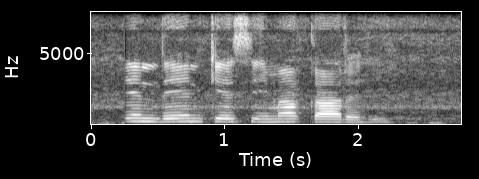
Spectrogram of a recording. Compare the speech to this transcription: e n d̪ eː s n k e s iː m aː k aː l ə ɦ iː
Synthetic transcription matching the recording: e n d̪ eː n k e s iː m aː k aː ɾ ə ɦ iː

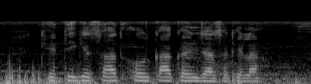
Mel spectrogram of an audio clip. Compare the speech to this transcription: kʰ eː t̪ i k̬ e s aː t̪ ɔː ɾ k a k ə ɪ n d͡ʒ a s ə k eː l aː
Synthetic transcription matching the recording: kʰ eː t̪ i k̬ e s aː t̪ʰ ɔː ɾ k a k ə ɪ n d͡ʒ a s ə k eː l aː

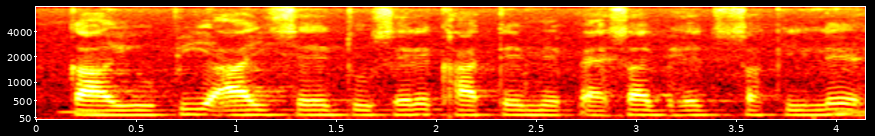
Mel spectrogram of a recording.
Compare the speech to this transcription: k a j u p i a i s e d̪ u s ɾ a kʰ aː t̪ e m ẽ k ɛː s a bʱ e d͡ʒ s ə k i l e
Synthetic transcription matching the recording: k a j u p i a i s e d̪ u s ɾ e kʰ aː t̪ e m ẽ p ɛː s a bʱ e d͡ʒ s ə k i l e

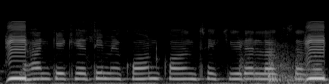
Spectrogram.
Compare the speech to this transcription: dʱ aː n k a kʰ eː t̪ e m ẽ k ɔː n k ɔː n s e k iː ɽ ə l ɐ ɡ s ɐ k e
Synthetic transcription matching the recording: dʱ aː n k e kʰ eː t̪ i m ẽ k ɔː n k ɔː n s e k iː ɽ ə l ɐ ɡ s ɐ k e

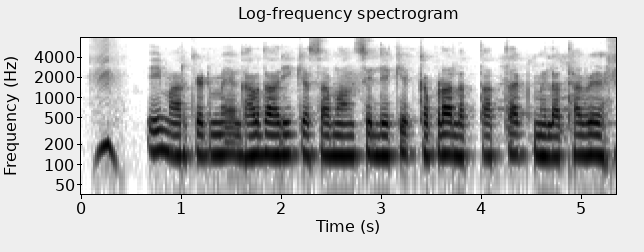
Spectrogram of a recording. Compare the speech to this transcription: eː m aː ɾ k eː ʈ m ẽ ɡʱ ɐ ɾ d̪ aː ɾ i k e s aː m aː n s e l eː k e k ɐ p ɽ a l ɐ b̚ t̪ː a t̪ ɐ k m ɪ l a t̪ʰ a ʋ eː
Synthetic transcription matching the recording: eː m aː ɾ k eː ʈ m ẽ ɡʱ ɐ ɾ d̪ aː ɾ i k e s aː m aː n s e l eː k e k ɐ p ɽ a l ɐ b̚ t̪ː a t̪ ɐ k m ɪ l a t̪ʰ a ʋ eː

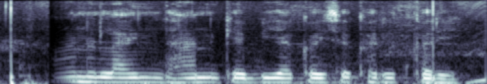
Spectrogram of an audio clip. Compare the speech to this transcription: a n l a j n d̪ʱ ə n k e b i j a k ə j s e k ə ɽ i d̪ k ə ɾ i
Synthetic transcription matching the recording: a n l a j n d̪ʱ a n k e b i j a k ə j s e kʰ ə ɾ i d̪ k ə ɾ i

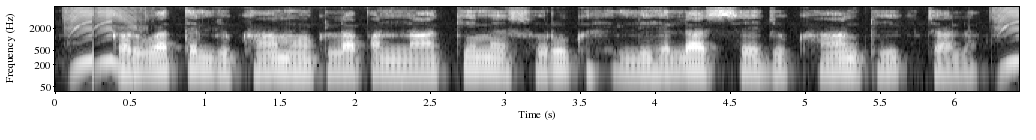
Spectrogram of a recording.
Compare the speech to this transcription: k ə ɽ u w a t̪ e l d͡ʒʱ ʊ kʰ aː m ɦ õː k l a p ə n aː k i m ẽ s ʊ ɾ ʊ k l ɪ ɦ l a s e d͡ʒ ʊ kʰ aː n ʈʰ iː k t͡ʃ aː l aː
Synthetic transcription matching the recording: k ə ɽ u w a t̪ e l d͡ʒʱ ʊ kʰ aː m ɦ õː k l a p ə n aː k i m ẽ s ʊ ɾ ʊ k l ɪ ɦ l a s e d͡ʒ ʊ kʰ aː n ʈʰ iː k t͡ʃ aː l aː

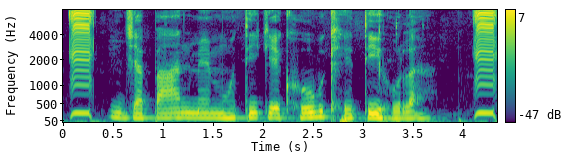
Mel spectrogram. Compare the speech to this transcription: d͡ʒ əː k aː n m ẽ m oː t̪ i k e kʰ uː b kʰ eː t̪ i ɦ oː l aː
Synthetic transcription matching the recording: d͡ʒ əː p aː n m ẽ m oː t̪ i k e kʰ uː b kʰ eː t̪ i ɦ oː l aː

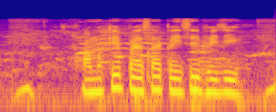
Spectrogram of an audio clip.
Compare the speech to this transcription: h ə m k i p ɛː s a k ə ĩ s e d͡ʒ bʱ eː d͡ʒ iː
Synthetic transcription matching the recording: h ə m k e p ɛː s a k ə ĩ s e bʱ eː d͡ʒ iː

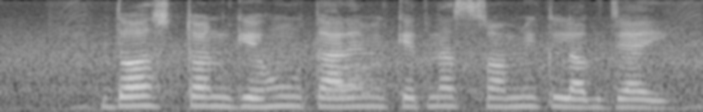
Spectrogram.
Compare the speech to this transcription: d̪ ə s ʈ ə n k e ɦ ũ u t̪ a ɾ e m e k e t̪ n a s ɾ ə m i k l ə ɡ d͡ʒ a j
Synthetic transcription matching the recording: d̪ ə s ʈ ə n ɡ e ɦ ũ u t̪ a ɾ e m e k e t̪ n a s ɾ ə m i k l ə ɡ d͡ʒ a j

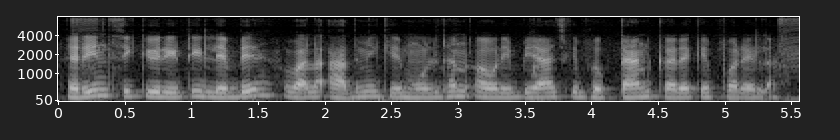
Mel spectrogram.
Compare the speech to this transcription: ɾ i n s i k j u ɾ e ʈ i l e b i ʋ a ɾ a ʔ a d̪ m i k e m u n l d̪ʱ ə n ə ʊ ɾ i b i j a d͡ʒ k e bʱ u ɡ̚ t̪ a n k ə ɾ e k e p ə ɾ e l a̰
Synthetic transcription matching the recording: ɾ i n s i k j u ɾ i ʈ i l e b e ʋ a l a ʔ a d̪ m i k e m u l d̪ʱ ə n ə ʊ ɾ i b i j a d͡ʒ k e bʱ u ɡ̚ t̪ a n k ə ɾ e k e p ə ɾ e l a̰

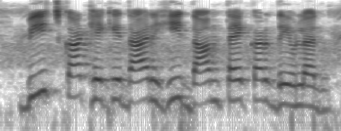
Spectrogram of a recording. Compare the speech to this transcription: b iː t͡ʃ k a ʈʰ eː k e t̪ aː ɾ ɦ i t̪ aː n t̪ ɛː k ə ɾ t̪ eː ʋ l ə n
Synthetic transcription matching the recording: b iː t͡ʃ k a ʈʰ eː k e d̪ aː ɾ ɦ i d̪ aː m t̪ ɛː k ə ɾ d̪ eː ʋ l ə n

